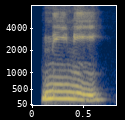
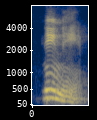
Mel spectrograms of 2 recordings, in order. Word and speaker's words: Nini: How do you say your name? Nini. Nini, okay.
